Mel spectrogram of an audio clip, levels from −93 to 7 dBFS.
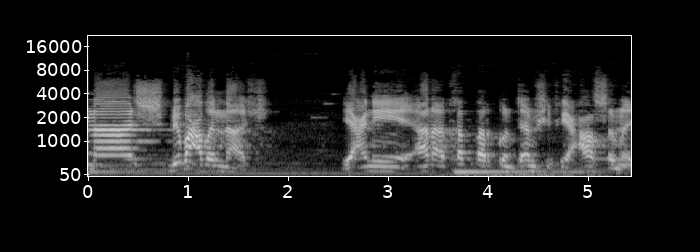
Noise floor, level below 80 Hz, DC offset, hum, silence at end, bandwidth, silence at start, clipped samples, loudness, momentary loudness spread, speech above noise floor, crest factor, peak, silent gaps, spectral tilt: -55 dBFS; -54 dBFS; under 0.1%; none; 0 s; 8 kHz; 0 s; under 0.1%; -19 LUFS; 7 LU; 35 dB; 16 dB; -4 dBFS; none; -5 dB/octave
